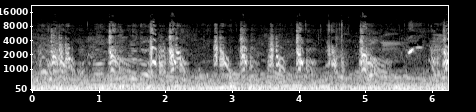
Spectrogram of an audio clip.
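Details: Dakhni fighter partridge giving short, harsh broadband notes repeated about twice a second with uneven spacing, some ending in brief higher squeaks, over constant low background rumble.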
